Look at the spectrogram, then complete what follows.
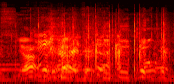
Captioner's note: group applauding and laughing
